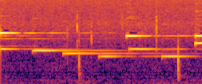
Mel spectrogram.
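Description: Music box playing a slow, tinkling melody, one plucked note at a time, about three notes a second, each ringing on into the next.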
